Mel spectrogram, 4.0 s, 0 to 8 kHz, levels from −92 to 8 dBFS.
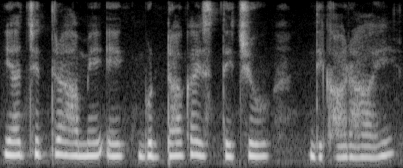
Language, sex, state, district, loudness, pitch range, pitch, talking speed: Hindi, female, Arunachal Pradesh, Papum Pare, -16 LUFS, 215-235 Hz, 225 Hz, 150 wpm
